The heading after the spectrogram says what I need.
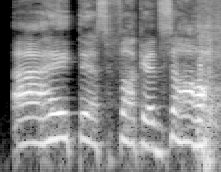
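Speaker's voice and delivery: put-on very high, very slow whispered half-scream. Retelling what a drunk friend said at a show: whisper scream. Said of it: "that whisper scream I just did".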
